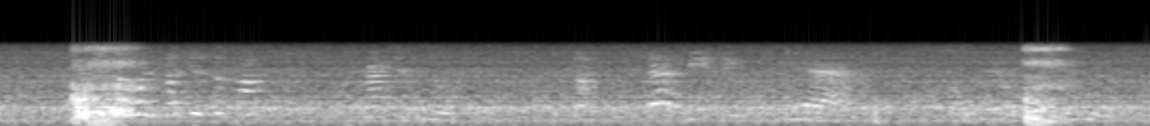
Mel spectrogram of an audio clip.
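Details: A girl diagnosed with autism, with possible but undiagnosed Tourette's, repeatedly clears her throat; two forceful throat clears with soft vocal noises between them, recorded to show professionals: repetitive throat clearing.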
